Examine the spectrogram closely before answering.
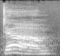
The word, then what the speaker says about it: dumb: with a silent B and there's the word dumb and it also has a silent B c is for tsar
